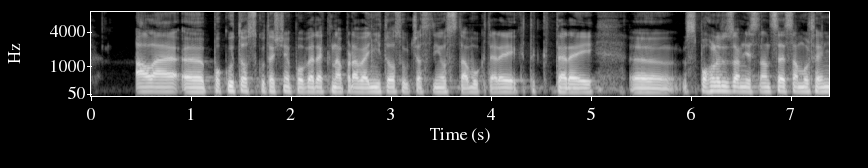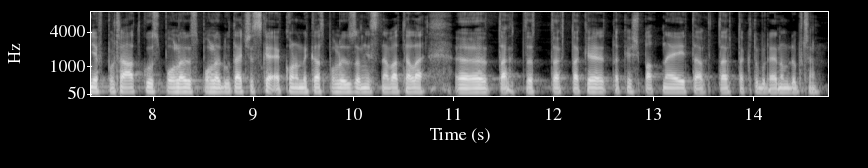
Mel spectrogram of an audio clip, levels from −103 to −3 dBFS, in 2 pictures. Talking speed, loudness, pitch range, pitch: 180 wpm, -21 LUFS, 100-110 Hz, 105 Hz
